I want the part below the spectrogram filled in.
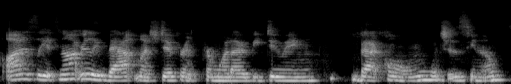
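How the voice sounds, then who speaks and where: A woman's voice: lowish voice, fairly even intonation, normal speed, a little mellow, roomy sound, lo-fi sound. A woman from Massachusetts telling her life story in a casual interview, rambling and matter-of-fact, with plenty of fillers. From Massachusetts, USA. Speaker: Antarctic program support worker.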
